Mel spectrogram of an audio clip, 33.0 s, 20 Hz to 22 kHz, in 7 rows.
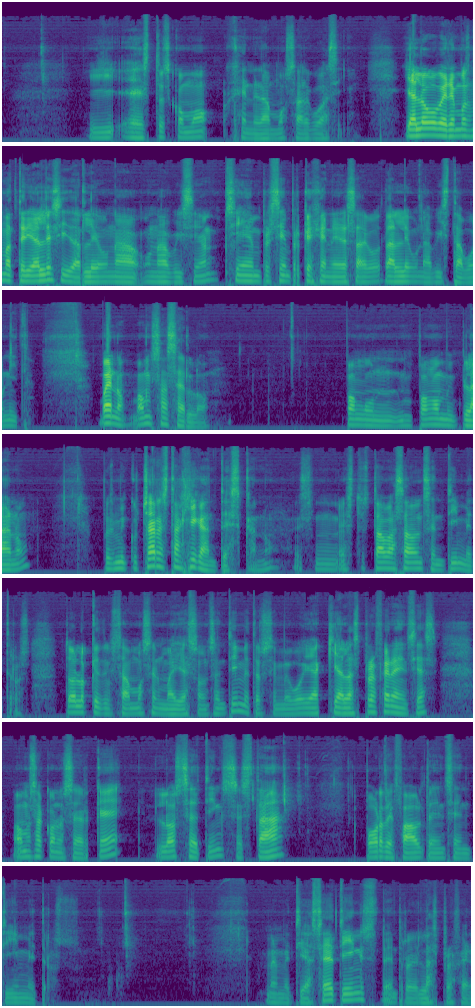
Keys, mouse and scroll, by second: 0.0 alt+click, 0.0 alt+right click, 0.1 click, 0.1 3, 0.9 right click, 1.1 alt+middle click, 3.5 alt+click, 4.7 alt+right click, 9.8 alt+right click, 11.9 click, 15.0 click, 22.4 click, 24.7 click, 26.3 ctrl+F1, 27.0 click, 29.2 ctrl+click, 30.1 ctrl+shift+click.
